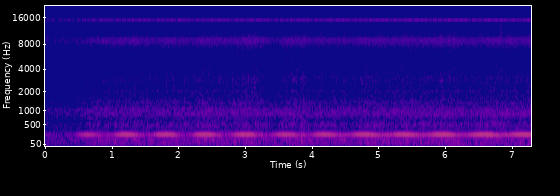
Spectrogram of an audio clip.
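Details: Brand new LG FWY606WWLN1 washer-dryer while drying: a steady mid-pitched, high-pitched whine swells and fades about every half second over a quiet background. The owner suspects the noisy drying fan and wonders whether it is normal or a fault.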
